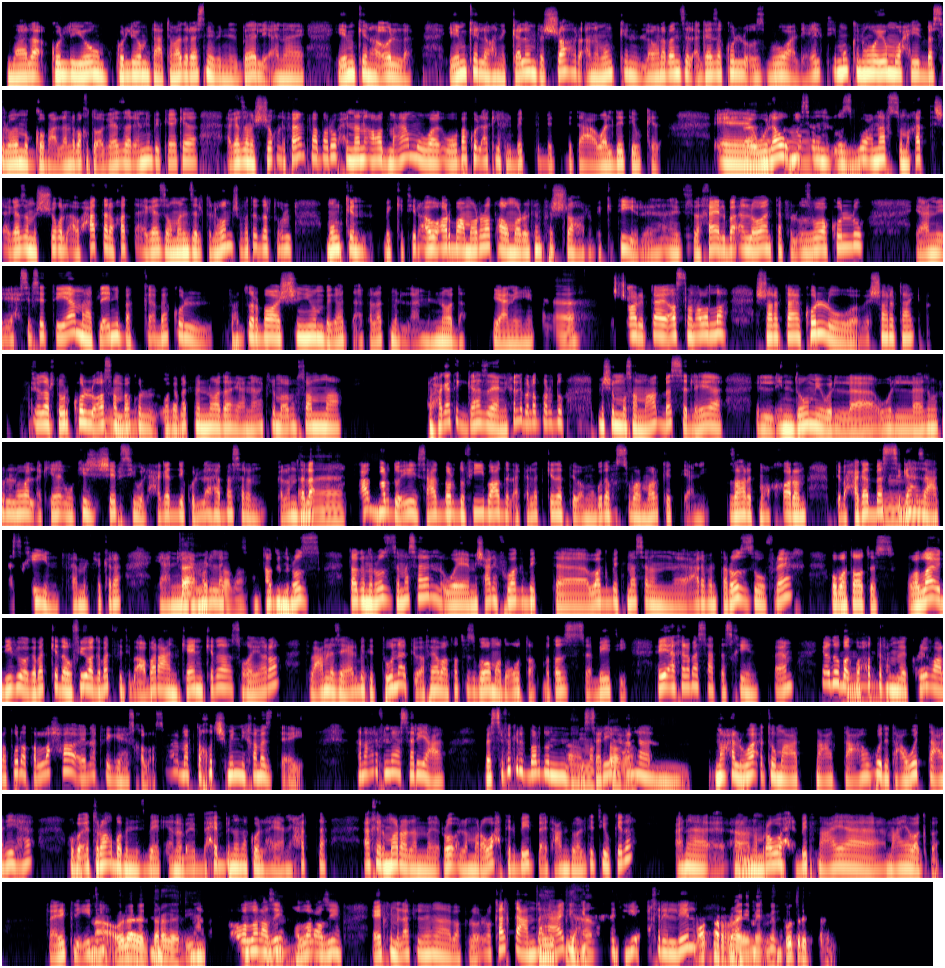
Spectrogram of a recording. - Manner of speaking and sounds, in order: unintelligible speech; unintelligible speech; in English: "السوبر ماركت"; in English: "can"; unintelligible speech; unintelligible speech
- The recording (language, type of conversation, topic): Arabic, advice, إزاي أقدر أتحكم في رغبتي إني آكل أكل مُصنَّع؟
